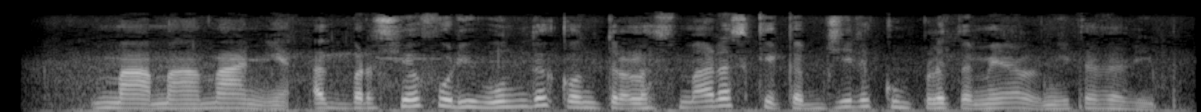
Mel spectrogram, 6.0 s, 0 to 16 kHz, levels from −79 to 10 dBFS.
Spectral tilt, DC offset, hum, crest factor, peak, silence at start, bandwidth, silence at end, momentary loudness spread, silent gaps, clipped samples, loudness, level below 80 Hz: -4 dB/octave; under 0.1%; none; 18 dB; -2 dBFS; 0.2 s; 10.5 kHz; 0.05 s; 9 LU; none; under 0.1%; -20 LUFS; -40 dBFS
